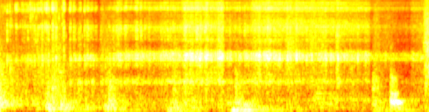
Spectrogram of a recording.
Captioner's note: steam releases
